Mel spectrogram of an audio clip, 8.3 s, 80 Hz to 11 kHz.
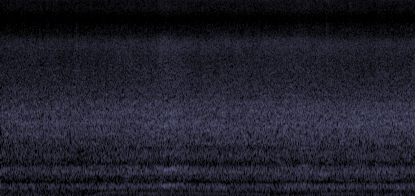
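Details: Honey bees flying intensively at the hive entrance on a warm day, 22 March 2019, in spring, with willows yielding nectar and pollen; a steady, dense, low buzzing hum persists throughout, with a brief louder swell near the middle.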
